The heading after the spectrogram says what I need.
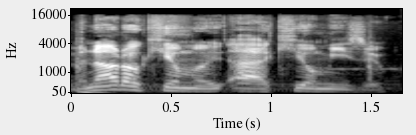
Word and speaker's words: Kiyomizu: course our main character minato manado kyo kiyomizu definitely mispronounced that monado kiyomizu and they are voiced by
